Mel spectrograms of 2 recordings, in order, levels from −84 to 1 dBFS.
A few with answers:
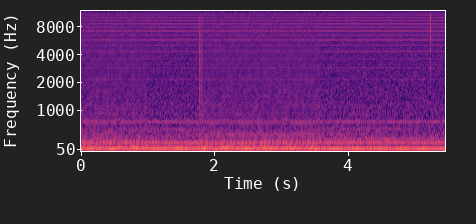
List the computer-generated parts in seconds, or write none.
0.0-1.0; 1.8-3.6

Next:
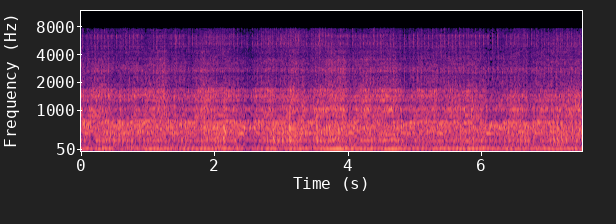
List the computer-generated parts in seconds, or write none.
none

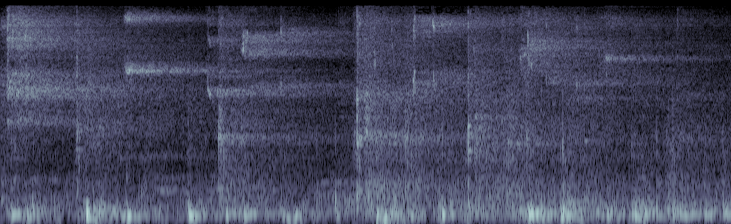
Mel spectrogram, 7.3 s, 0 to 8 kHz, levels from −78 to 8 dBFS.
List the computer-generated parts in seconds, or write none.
0.0-2.6; 6.2-7.3

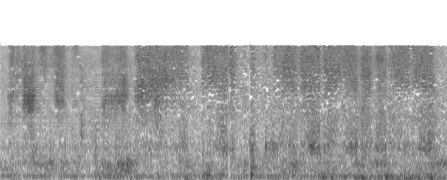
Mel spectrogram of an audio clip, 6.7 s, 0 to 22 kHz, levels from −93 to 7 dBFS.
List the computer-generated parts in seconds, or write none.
0.0-2.0; 5.2-5.8

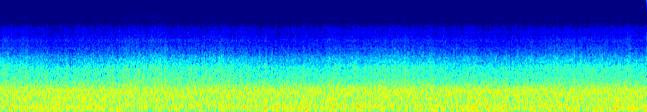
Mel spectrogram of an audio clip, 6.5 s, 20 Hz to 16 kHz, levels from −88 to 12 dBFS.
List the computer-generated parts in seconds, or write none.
0.0-0.4; 2.9-6.5

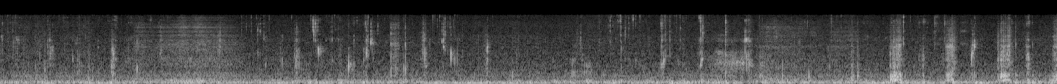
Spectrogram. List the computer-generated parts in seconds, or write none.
8.2-8.8

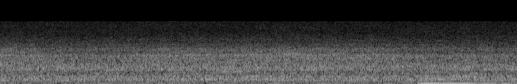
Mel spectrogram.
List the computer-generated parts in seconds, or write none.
none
